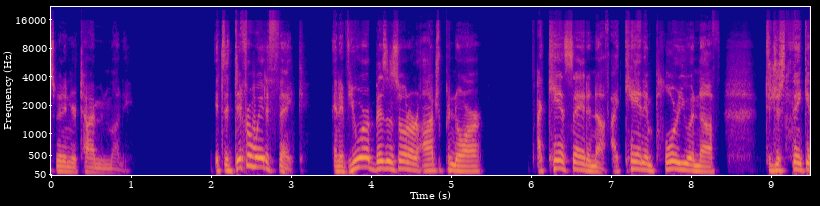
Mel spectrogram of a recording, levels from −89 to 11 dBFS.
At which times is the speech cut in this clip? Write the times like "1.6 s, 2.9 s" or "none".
none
